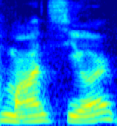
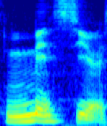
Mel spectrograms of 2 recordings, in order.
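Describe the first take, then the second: First: "monsieur" said as spelled, mon-see-ur with a nasal "mon"; spelling pronunciation. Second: "monsieur" said as "miss-yur", slower and careful; correct French. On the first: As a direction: read "monsieur" the way it looks, like English. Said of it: "it looks like monsieur". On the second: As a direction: say "monsieur" with a short "mi", no n. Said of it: "but it's monsieur". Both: Shown as a demonstration.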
